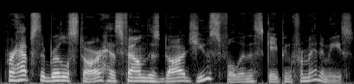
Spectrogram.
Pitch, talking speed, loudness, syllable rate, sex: 150 Hz, 220 wpm, -19 LUFS, 6.4 syllables/s, male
